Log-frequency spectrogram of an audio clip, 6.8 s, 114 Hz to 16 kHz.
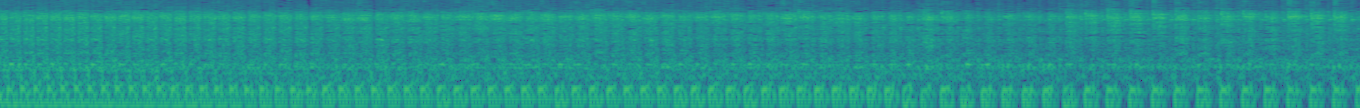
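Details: Craftsman 13.5 hp mower engine that was found with no oil and was smoking, owner suspects a cracked piston: slow, lumpy chuffing idle that sags and stumbles, below the carburetor setting, with an oil smell. Rough low idle, cause unconfirmed.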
